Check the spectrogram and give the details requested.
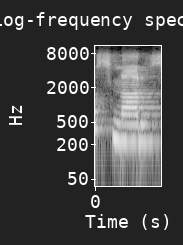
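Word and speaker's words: snRNPs: Pronunciation उसको स्नर्व्स कहते हैं.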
